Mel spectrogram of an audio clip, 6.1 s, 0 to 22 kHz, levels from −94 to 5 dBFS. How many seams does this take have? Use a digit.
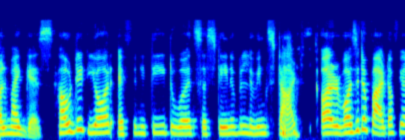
0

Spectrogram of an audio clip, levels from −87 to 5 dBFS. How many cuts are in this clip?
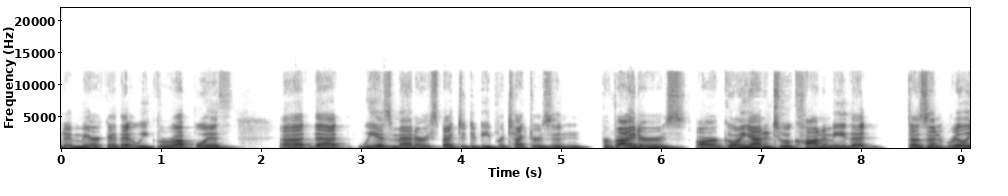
0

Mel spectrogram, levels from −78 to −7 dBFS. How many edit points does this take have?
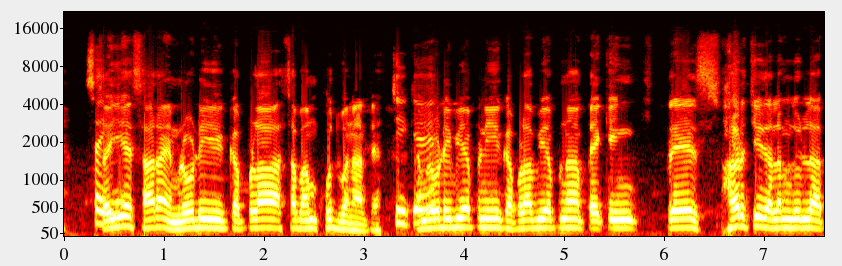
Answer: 0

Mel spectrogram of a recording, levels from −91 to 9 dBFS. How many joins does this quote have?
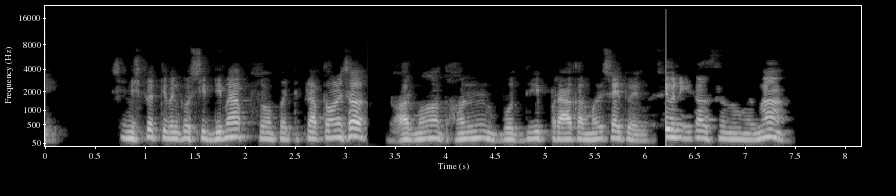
2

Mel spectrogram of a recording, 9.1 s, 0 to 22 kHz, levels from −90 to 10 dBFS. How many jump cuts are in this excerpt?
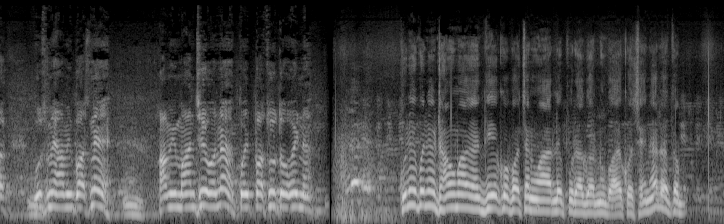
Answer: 1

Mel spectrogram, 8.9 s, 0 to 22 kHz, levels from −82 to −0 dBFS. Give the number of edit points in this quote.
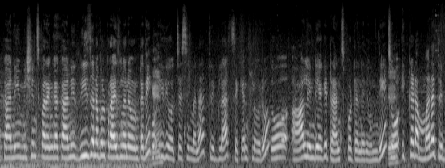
3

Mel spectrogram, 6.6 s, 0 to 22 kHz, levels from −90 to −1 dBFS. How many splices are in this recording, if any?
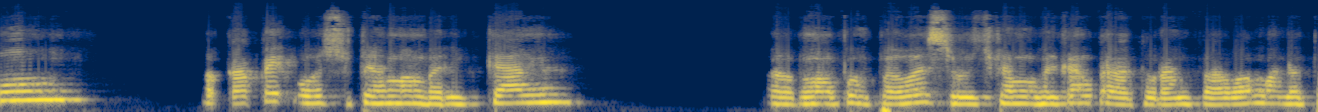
0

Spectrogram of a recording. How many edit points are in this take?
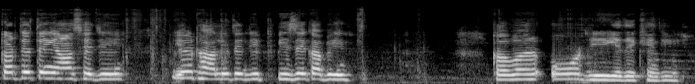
0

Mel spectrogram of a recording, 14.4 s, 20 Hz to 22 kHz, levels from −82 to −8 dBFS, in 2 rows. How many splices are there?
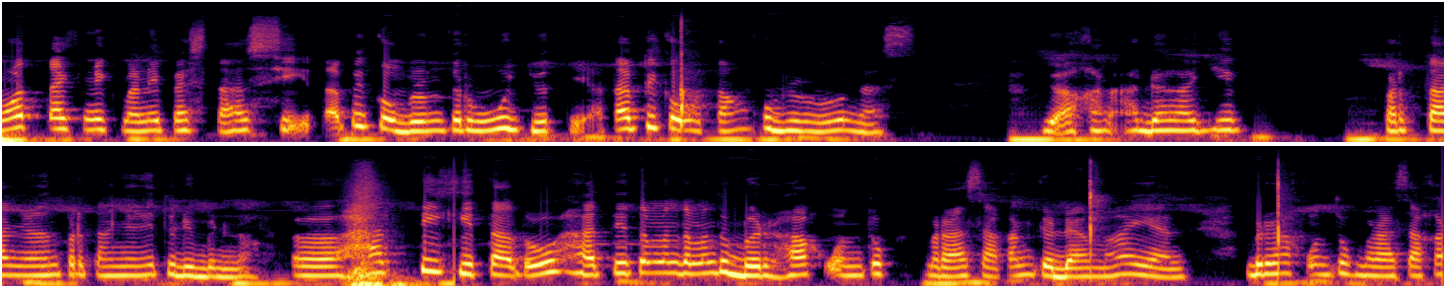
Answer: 1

